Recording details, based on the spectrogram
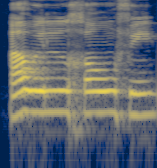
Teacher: او الخوف میں خوف کو موٹا ادا کریں گے، واولین بغیر کھینچے پڑیں گے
